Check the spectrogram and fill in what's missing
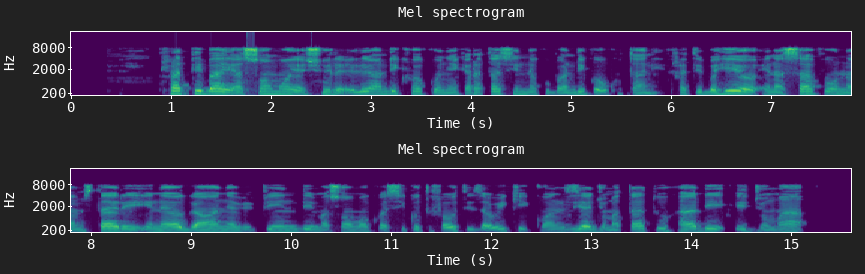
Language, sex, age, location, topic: Swahili, male, 25-35, Wajir, education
